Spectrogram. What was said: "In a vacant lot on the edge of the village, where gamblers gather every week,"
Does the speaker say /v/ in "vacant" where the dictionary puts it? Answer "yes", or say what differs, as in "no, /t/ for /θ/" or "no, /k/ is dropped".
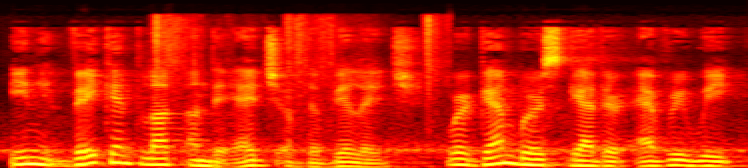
yes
